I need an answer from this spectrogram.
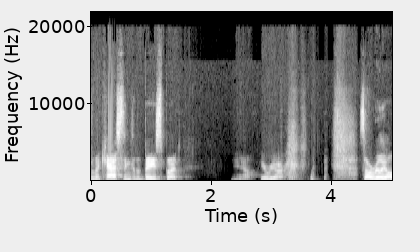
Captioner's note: chuckles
